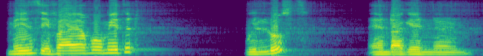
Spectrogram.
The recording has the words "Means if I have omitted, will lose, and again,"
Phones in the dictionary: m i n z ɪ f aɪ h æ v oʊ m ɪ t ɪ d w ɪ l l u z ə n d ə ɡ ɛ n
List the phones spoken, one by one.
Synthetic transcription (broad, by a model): m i n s ɪ f aɪ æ f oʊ m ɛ t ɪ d w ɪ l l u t ə n d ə ɡ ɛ n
